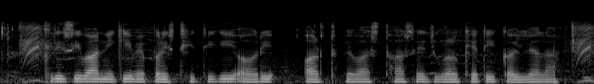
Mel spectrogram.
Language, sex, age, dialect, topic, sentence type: Bhojpuri, male, 18-24, Northern, agriculture, statement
